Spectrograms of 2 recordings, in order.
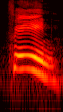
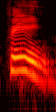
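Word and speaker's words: feign: consign sign or consign Fain f e i g n g will not be spoken Fain foreign slight I will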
